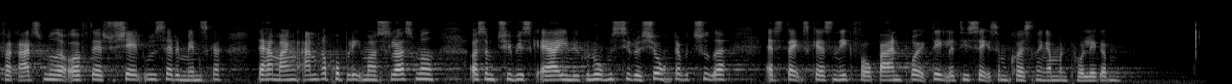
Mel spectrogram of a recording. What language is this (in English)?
Danish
